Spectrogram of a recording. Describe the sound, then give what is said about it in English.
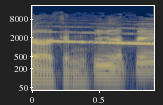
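A steady, high-pitched American fire truck siren tone holds throughout the second, running continuously beneath people talking. “No, that's your That's a fire truck.”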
